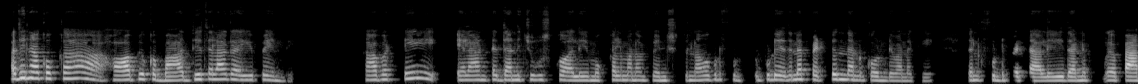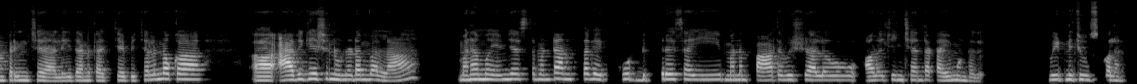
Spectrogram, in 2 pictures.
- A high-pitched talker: Yes, high, 210 Hz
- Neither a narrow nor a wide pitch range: Yes, average, 3.2 semitones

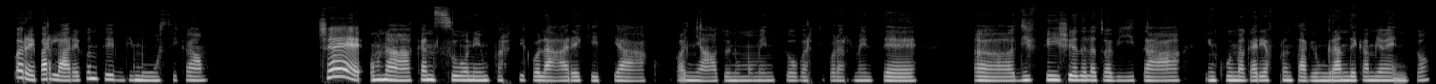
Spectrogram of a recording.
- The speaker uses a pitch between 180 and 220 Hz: Yes, medium, 185 Hz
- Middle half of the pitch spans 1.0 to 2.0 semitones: Yes, narrow, 1.6 semitones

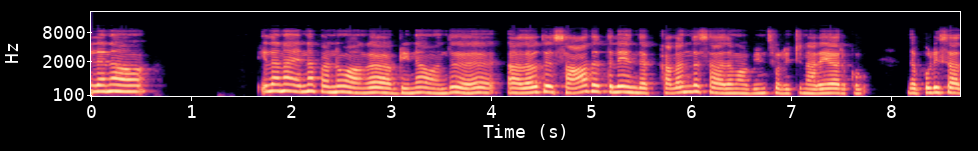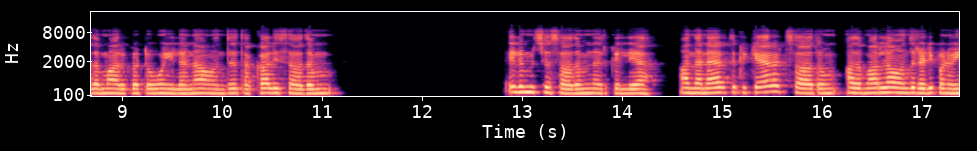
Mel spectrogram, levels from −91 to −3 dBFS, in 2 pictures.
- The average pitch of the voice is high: Yes, high, 215 Hz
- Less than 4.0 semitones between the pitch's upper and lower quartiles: Yes, average, 3.1 semitones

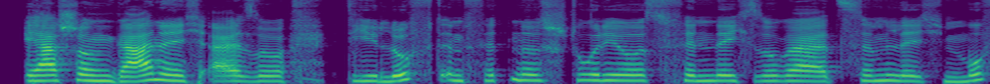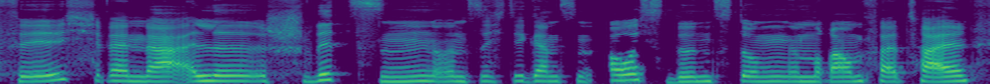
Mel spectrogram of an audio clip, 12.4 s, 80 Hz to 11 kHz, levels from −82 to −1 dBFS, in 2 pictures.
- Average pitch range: No, narrow, 2.1 semitones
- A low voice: No, high, 200 Hz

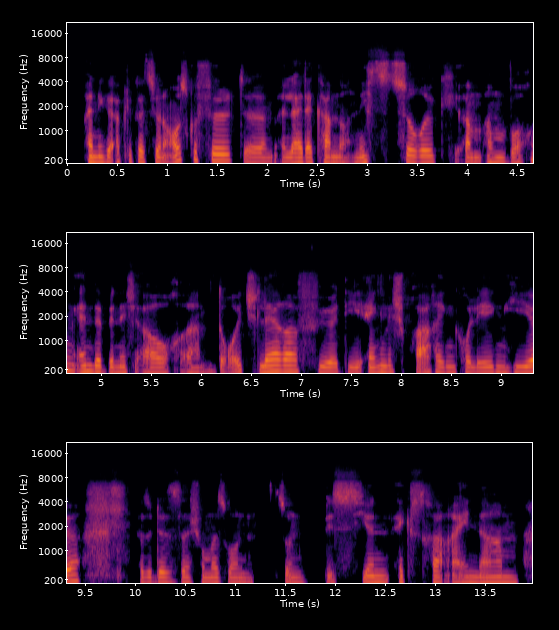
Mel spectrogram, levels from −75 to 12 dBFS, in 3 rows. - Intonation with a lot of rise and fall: No, narrow, 2.4 semitones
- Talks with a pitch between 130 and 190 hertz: Yes, medium, 140 Hz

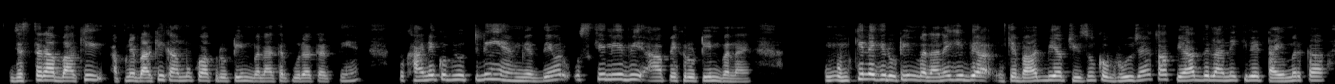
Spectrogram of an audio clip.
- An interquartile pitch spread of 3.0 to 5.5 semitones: Yes, average, 3.6 semitones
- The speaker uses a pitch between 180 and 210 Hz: Yes, medium, 185 Hz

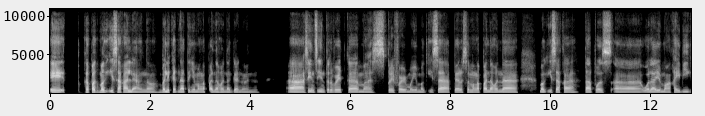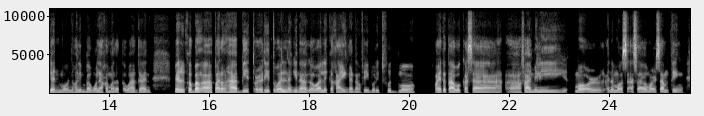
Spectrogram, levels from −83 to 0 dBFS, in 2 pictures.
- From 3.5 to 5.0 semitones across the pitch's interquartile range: Yes, average, 4.0 semitones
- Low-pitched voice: Yes, low, 130 Hz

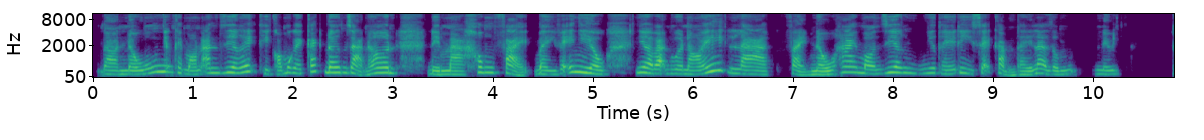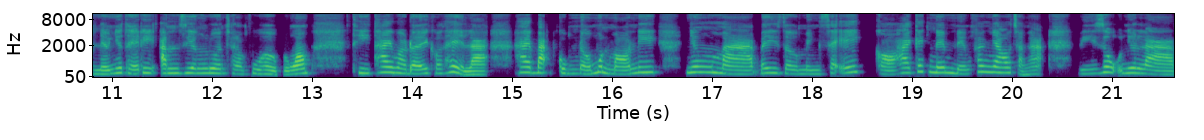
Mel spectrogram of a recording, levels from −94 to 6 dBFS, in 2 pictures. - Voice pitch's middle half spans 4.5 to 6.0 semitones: Yes, average, 5.2 semitones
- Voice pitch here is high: Yes, high, 230 Hz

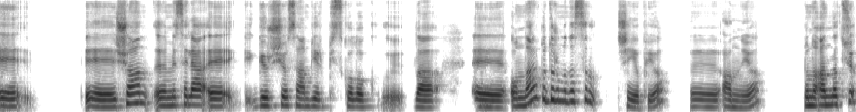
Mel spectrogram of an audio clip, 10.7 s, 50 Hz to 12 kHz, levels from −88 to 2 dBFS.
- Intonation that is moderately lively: Yes, average, 4.6 semitones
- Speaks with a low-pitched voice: No, medium, 185 Hz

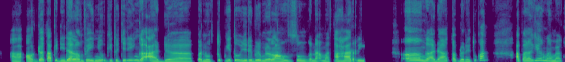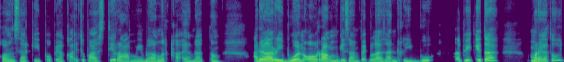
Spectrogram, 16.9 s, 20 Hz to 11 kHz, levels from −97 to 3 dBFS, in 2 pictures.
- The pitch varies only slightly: No, average, 3.8 semitones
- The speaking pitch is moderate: No, high, 195 Hz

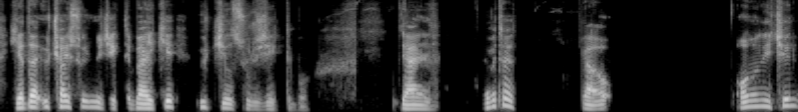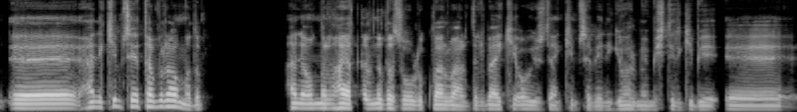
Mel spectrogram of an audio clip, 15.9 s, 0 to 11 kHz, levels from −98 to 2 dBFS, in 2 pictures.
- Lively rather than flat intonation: Yes, wide, 6.3 semitones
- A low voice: Yes, low, 125 Hz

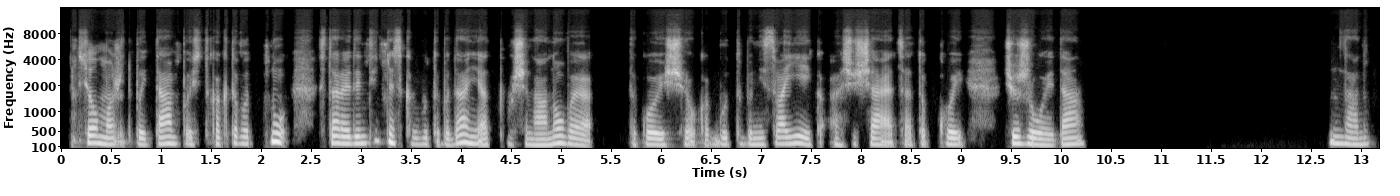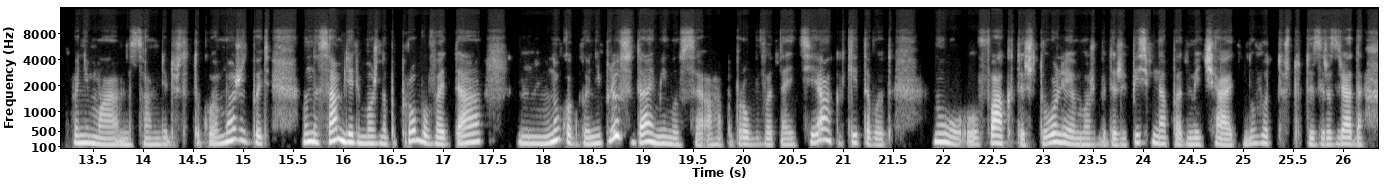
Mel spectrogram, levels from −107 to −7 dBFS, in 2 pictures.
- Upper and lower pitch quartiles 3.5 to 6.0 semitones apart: Yes, average, 3.9 semitones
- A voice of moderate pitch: Yes, medium, 170 Hz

